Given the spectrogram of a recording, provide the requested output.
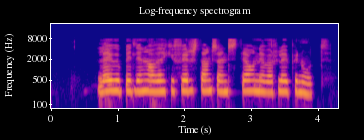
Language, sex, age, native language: Icelandic, female, 14, Icelandic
